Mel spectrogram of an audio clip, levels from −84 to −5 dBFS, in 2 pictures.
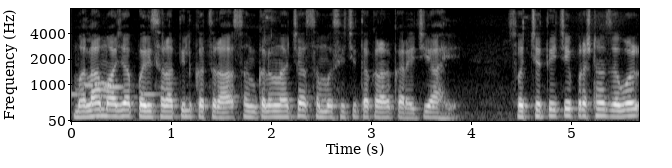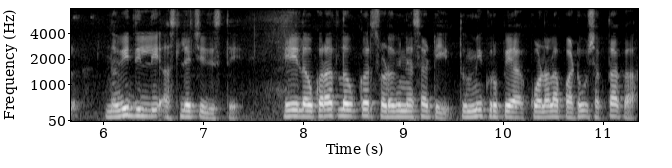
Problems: background sounds at intervals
